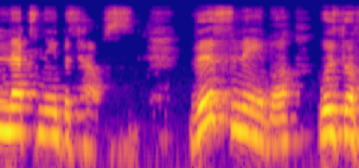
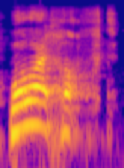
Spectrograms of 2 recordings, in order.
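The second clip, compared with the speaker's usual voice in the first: plain reading voice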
